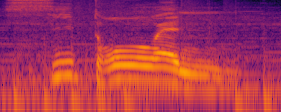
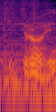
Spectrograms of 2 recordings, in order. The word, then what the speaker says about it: Citroën: Entonces en francés se escribe con una diéresis, porque si no se diría Citroën, Citroën, ¿vale?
